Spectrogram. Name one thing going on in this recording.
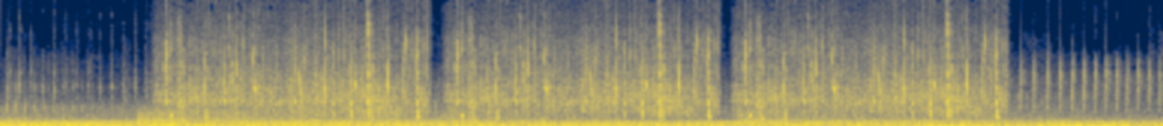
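Rapid ticking clicks run as a points tally counts up.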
